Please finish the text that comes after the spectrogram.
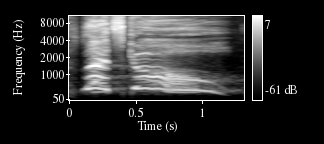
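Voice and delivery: high, loud battle cry; Jehu's wild charging shout. Retold or imitated. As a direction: yell it like a charging king. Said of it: "Jehu ... he's like".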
